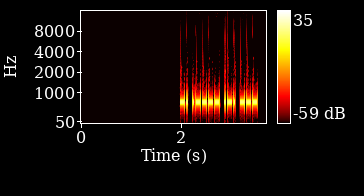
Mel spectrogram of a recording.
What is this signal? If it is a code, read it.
Morse code, heard as a keyed tone, about 36 wpm, 700 Hz. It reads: N1RO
